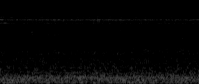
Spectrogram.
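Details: Windows PC editing video in the Photos app with CPU around 90–100% and memory and disk heavily loaded: steady thin high-pitched whine over soft fan rush; abnormal noise, cause not found.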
